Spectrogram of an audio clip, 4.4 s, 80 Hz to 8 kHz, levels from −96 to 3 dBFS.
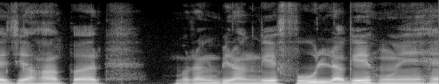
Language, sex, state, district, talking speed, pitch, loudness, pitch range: Hindi, male, Jharkhand, Ranchi, 110 wpm, 105 Hz, -15 LUFS, 105-110 Hz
